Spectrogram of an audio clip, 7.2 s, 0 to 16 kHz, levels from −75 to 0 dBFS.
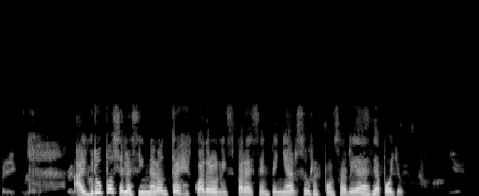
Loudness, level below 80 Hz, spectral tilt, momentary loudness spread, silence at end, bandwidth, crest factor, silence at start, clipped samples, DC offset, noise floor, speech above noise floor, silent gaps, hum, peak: -16 LUFS; -60 dBFS; -7 dB/octave; 21 LU; 1.15 s; 7.6 kHz; 16 dB; 0.05 s; under 0.1%; under 0.1%; -53 dBFS; 38 dB; none; none; 0 dBFS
